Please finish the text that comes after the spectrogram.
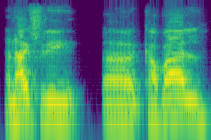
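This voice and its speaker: A young man from Colombia with a British accent, presenting his research in a measured, earnest academic talk. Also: mid-range voice, steady tone, smooth.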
